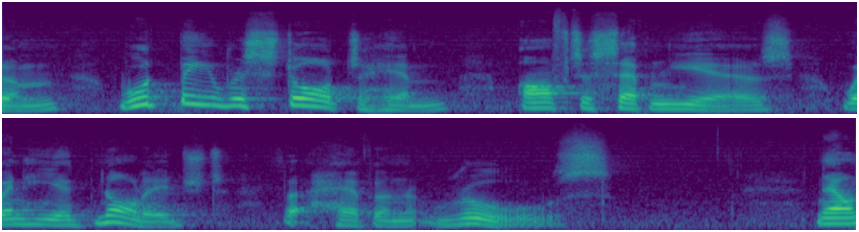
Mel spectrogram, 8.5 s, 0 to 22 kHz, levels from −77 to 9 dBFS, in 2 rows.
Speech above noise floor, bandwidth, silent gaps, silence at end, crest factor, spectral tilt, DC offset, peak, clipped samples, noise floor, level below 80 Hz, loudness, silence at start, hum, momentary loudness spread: 29 dB; 18 kHz; none; 0 s; 22 dB; -4.5 dB/octave; under 0.1%; -4 dBFS; under 0.1%; -55 dBFS; -70 dBFS; -26 LUFS; 0 s; none; 14 LU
